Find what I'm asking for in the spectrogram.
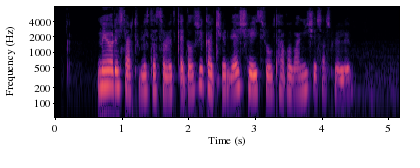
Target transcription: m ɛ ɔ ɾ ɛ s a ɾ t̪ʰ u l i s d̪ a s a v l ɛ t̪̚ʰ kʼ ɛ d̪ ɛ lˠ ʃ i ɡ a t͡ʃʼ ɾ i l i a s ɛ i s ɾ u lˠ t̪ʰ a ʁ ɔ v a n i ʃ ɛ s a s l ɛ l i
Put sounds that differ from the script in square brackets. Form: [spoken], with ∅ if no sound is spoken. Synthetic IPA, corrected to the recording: m ɛ ɔ ɾ ɛ s a ɾ t̪ʰ u l i s d̪ a s a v l ɛ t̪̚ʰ kʼ ɛ d̪ ɛ lˠ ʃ i ɡ a t͡ʃʼ ɾ i l i a [ʃ] ɛ i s ɾ u lˠ t̪ʰ a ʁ ɔ v a n i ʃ ɛ s a s l ɛ l i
